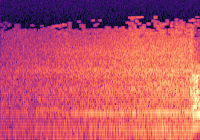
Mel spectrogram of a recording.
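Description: Road traffic: a passing vehicle's engine and tyre noise growing steadily louder, with a faint steady whine.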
